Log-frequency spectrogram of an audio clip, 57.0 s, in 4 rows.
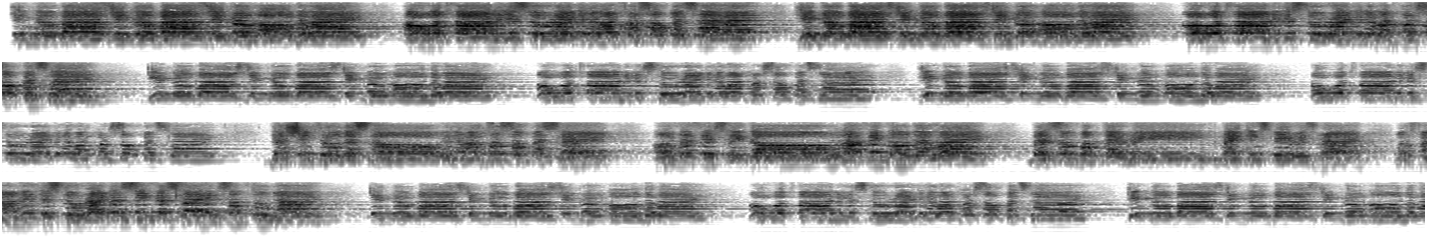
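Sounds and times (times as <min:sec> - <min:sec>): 
choir singing: 0:00.0 - 0:56.9.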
